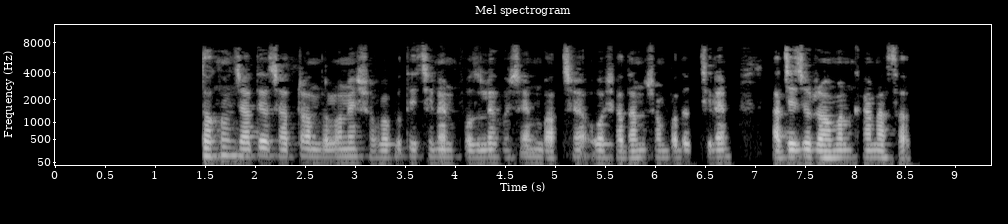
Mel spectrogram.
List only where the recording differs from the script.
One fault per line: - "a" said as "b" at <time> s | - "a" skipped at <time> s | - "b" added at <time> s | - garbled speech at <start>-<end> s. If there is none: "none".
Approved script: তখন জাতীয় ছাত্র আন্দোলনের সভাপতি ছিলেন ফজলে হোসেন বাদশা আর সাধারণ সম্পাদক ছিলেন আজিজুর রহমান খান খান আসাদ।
- "আর" said as "ও" at 5.4 s
- "খান" skipped at 8.2 s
